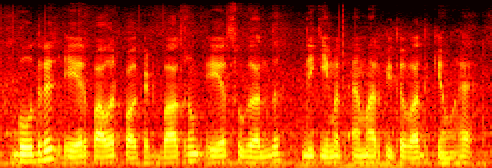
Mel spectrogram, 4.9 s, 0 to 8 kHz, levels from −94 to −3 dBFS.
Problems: background sounds at intervals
